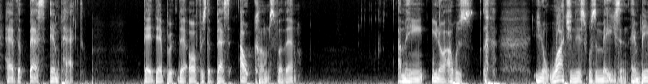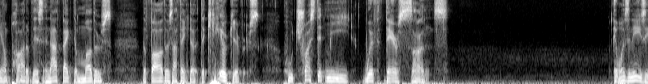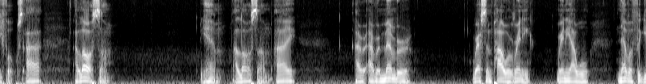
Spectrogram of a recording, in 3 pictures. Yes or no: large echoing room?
no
